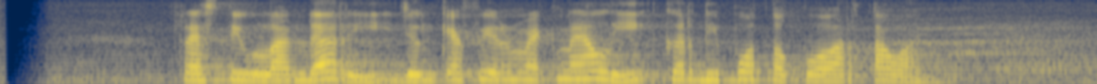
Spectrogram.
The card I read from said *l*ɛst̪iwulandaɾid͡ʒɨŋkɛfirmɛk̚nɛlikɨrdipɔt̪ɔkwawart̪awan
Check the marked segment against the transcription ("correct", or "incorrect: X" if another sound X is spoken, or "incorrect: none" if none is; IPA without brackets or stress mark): incorrect: r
